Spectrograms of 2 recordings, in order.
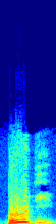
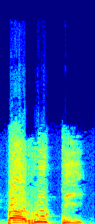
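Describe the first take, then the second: First: The name is said with an American-style pronunciation. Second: The name is said with its native pronunciation. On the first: Foreigners struggle to say the name. The speaker calls it wrong. "ils ont des problèmes" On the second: This is how the name really sounds. The speaker calls it right. "Je suis Barouti"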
